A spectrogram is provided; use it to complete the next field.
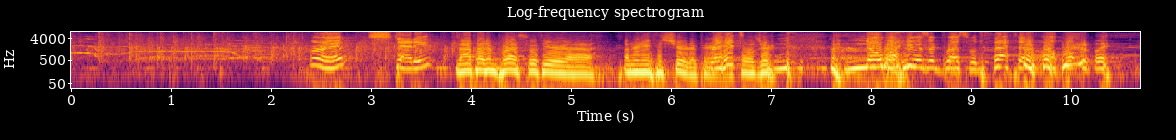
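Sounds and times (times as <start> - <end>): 
cheering voices: 0.0 - 4.3
audience applause: 0.0 - 4.7
speech: 2.4 - 10.6
laughter: 6.8 - 10.6.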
